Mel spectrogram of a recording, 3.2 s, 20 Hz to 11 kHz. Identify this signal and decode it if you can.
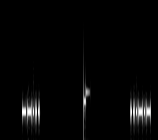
Morse code, heard as a keyed tone, about 44 wpm, 700 Hz. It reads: 7 <SK>
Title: Single Character (Letter:Number:Punctuation:Prosign) Alt 45wpm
